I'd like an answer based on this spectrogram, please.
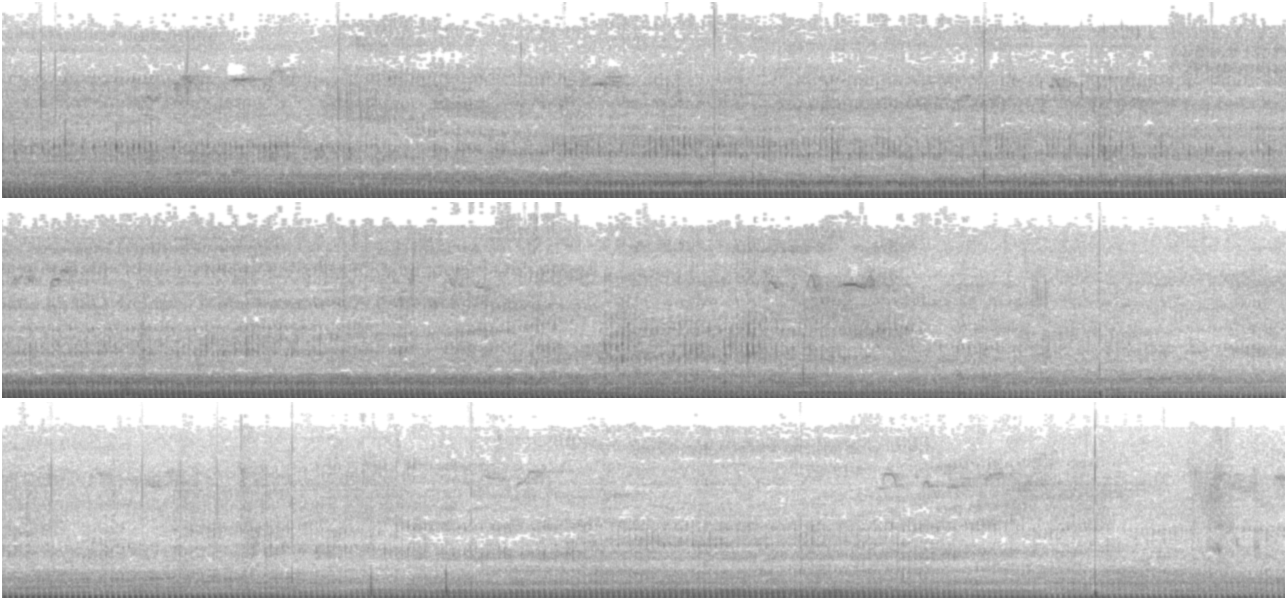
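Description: A small engine running steadily at a constant speed, as an even hum, growing somewhat fainter in the second half.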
